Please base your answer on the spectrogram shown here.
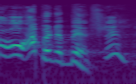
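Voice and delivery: ordinary talk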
